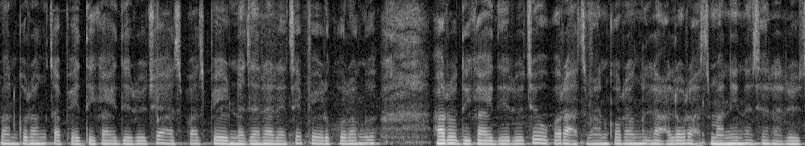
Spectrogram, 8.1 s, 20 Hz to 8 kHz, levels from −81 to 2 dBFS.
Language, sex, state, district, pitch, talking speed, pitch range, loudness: Rajasthani, female, Rajasthan, Nagaur, 170 Hz, 255 wpm, 170-175 Hz, -19 LUFS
